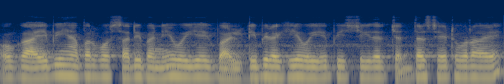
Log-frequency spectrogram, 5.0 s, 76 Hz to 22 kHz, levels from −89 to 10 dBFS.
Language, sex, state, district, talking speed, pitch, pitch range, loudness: Hindi, male, Uttar Pradesh, Ghazipur, 285 wpm, 125 Hz, 120-130 Hz, -22 LUFS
